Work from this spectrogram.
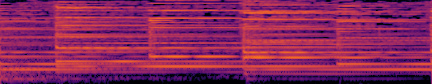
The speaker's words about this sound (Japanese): じーガシャンって冷たいなんか金属音のね、がこう定期的に聞こえてきて、うわー、怖いな、怖いな、これ。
